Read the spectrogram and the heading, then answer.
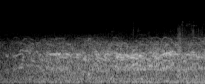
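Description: Dense, overlapping honks and quacks from a basket full of ducks waiting to be ringed, a steady loud chorus of many birds calling at once with no pauses.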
